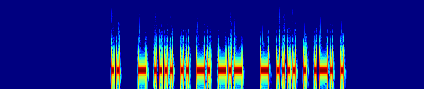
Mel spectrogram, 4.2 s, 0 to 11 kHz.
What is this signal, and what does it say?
Morse code, heard as a keyed tone, about 44 wpm, 700 Hz. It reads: I THINK THERE
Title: Sets of 3 Words 45wpm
